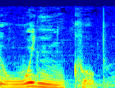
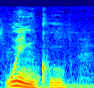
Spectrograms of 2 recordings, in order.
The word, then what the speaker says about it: Whincup: Las reglas de Gregory Wynkoop, que se escribe W-H-I-N-C-U-P. Wynkoop,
